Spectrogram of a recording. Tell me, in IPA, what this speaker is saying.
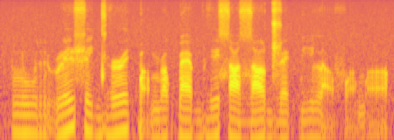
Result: l u r ṵ ɭ i ʂ i dʱ ə˞ e̯ k͡p ɑ̰ m ə˞ lˠ k͡p æ bʱ ɪ s ɑ z ɑ ɖ͡ʐ ɛ k͡p i l ɑ̰ f ɑ̰ m ɑ̰

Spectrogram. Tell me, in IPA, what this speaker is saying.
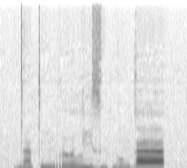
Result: d ã˩ t ĩ˨ r ɤ˥ l i˥ z ɨ˩ ɡ õ˨ ɡ a˦

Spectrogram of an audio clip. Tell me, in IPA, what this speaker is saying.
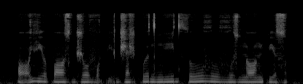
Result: ɔ̰ vʲ oː p ɔː z d͡ʒ o v ɔ̰ pʲ ɔ̰ d͡ʒ a ʒ p ɯ d ŋ iː d θ uː ɣ uː ɣ u z n ɔː n pʲ ɔ z

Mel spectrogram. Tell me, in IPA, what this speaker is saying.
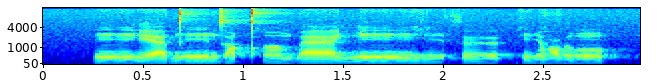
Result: ĩː ɾʲ æ d̪ ĩː d̪ ø qʼ õ b æː ɲ ĩː ɣ ĩ θ øː k ĩ ʕ õ

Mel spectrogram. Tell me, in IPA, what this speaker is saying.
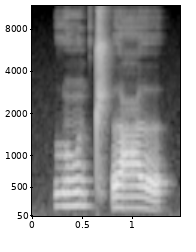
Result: ð ũ d t͡ʃʼ ə ʕ ə

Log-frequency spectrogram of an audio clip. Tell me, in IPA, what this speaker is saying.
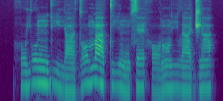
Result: h o˧ j o˦ ɾ ũ˦ ɡ i˦˨ j a˨ d ɔ˨˦ m a˦˨ t i˧ ɾ ũ˨ s ɛ˧ h ɔ˨ ɾ ɔ̃˧ ɾ i˧ l a˧ d͡ʒ ã˦

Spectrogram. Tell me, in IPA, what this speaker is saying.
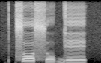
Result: t͡s ɔ˨ s o˨ ɡ eː˦

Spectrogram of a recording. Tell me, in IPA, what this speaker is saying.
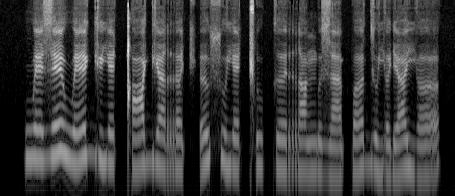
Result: w ɛ z ɛ w ɛ ɡʲ ə j ɛ ǃ ɑ ɡʲ ɑ r ʌ t͡ʃʼ ə sʷ ə j ɛ ǁ u k ə r ɑ ŋ ʊ z a p ʌ d ʊ j ə ɾʲ ɑ j ʌ

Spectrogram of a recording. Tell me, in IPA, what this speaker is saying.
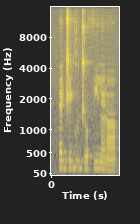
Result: ɛ˦ d͡ʒ e˦ ɡ u˦ d͡ʒ o˧ h i˦ j ɛ̃˦˨ ɾ ã˧

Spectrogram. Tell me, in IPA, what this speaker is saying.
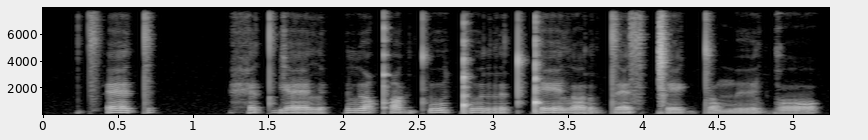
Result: t͡sʼ ɛ t | h ɛ t ɡ ɛ l | l u qʼ ɔ ɡ tʼ u ǃ u r ə t ǃ e l ɔ r t ɛ s ǀ e ɡ t ɔ m ɨː l ɡ ɔ

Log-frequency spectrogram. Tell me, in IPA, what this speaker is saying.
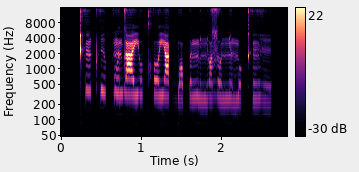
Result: kʰ ĩ˦ pʰ i˦˨ kʷ ĩ˦ d aː˦ j u˨ kʰ o˦ j a˦˨ ɡ͡b ɔ˨ p ɪ˦ ŋ ɪ˨ ɲ ɔ˦ z u˨ ɲ ĩ˨ m u˨ kʰ ĩ˦ ɣ i˨

